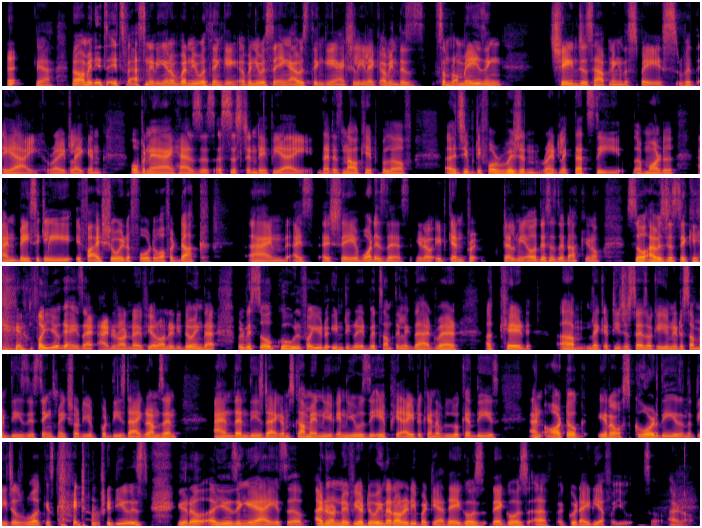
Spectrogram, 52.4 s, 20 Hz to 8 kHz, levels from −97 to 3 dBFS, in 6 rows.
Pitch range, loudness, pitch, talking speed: 115-140 Hz, -28 LUFS, 125 Hz, 235 wpm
